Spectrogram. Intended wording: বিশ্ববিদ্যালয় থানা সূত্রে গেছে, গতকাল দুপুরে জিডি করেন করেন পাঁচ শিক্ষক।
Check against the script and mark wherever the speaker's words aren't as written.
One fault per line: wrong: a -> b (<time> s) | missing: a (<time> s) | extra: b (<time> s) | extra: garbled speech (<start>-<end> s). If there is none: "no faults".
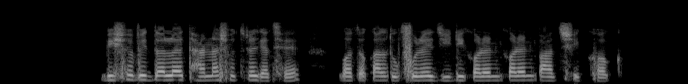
no faults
